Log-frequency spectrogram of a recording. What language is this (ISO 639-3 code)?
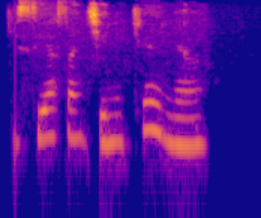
swa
